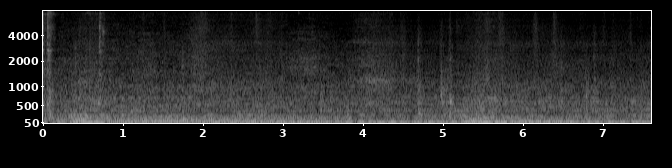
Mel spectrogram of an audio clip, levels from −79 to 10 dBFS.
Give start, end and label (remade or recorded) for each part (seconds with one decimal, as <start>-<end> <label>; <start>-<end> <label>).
0.0-1.9 recorded; 1.9-3.0 remade; 3.0-4.1 recorded; 4.1-7.6 remade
